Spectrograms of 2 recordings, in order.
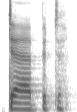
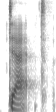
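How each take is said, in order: First: A b sound is pronounced before the t. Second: No b sound is pronounced before the t. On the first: The speaker calls it wrong. "a lot of people are trying to pronounce the B" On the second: The speaker calls it right. "That's the correct pronunciation"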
